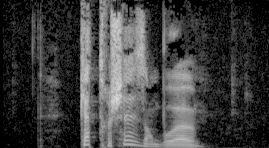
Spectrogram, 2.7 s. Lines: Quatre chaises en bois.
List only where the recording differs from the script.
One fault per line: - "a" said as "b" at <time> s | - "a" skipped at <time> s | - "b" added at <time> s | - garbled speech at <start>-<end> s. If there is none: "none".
none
